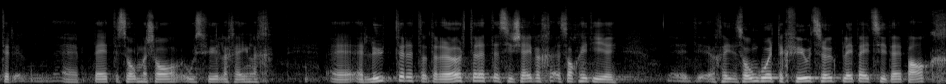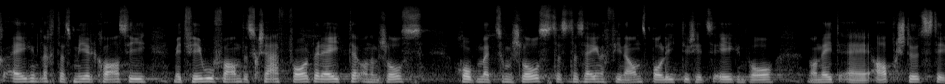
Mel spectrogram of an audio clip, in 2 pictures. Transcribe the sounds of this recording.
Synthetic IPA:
d̪̥əɾɛpeːt̪əsʊmːəʃoṵsfyːɾləχɛɪɡən̩tləχ | ɛːɛɾlytəɾətɔd̪əɾɛɾœːɾtəɾətɛsɪʃɛɪnfɑχəsoχlid̥i | əχlid̥ɑsʊŋɡuətəkfyːlt͡sɾʏk̚b̥lɪb̥əjɛt͡sɪd̥ɛb̥ɑkχɛɪɡəntləχd̥ɑsmɪːɾkʰwɑːsimɪtfɪwuːfvɑndəskʃæ̰ftfɔːɾbɛɾɛɪtəʔʊ̰nd̥ɑmʃlʊs | χʊmtmət͡sʊmʃlʊsd̥ɑsd̥ɑsɛɪɡntlɪχfinɑnt͡spɔlitɪʃjɛt͡sɪɾɡ̥ən̩dvoː | nɔnɪd̥ɛːʔɑ̰pkʃtʏt͡stɪʃ

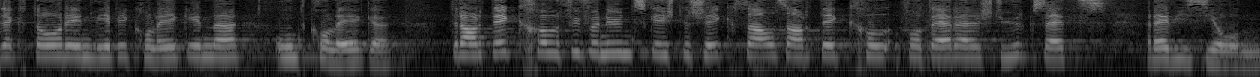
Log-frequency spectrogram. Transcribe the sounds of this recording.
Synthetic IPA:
ɾɛkχtoːɾɪnliəbikʰɔleːɡɪnəʔʊntkʰɔleːɡ̥ə | d̥əɾaʁtɪkʰχəl̩fyfənynt͡skɪʃd̥əɾʃɪkχsɑːlsɑʁtɪkʰχl̩fɔdɛɾəʃtyːɾksɛt͡s | ɾɛvisjoːn

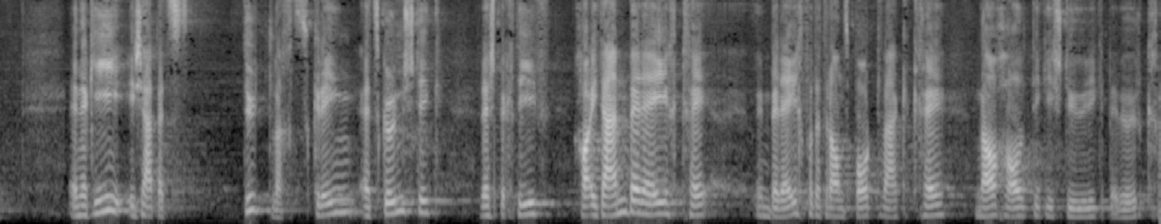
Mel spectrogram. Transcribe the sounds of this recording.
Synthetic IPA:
enɛɾɡiːɪʃæbət͡s | t̪yt̪ləχt͡sɪŋət͡sɡ̥ʏnʃtɪɡɾɛʃpɛkχt̪iːfχɑidæmbɛɾɛɪχkʰɛɪmbɛɾɛɪχfɔd̪ət̪ɾɑnspɔrtʋækkʰːɛ | nɑːχhɑltɪɡ̥iʃtyːɾiɡ̥b̥ɛ̰vʏɾkχə

